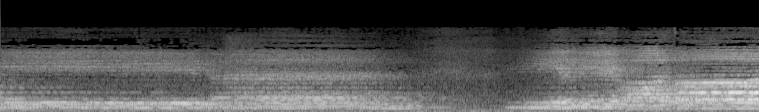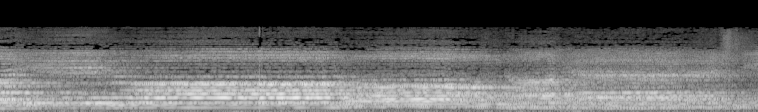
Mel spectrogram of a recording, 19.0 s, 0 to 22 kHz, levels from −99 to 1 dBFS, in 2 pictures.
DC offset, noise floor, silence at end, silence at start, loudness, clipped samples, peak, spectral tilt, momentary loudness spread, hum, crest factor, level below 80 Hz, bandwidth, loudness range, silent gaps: under 0.1%; -44 dBFS; 0 s; 0 s; -18 LUFS; under 0.1%; 0 dBFS; -7.5 dB/octave; 15 LU; none; 18 dB; -48 dBFS; 8 kHz; 14 LU; none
